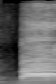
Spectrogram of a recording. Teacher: দুই ঠোঁটের ভিজা অংশ থেকে এক আলিফ টানিয়া বা উচ্চারিত হয়।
